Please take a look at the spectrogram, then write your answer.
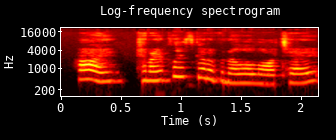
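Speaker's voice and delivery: sweet polite voice, very high. Retelling a friend ordering at a drive-thru: imitating a service industry voice. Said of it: "her service industry voice".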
